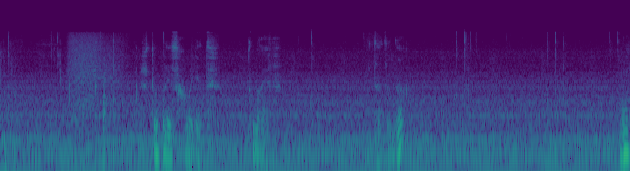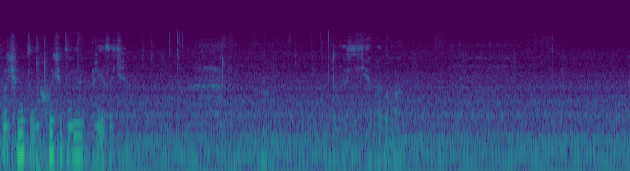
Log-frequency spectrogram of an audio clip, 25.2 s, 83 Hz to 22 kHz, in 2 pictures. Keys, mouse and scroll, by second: 0.1-3.1 shift+middle drag, 3.2-6.2 drag, 9.1-12.1 drag.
